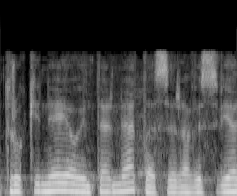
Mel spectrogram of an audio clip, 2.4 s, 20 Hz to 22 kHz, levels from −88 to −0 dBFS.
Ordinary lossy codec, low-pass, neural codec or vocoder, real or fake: MP3, 96 kbps; 7.2 kHz; none; real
